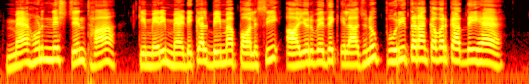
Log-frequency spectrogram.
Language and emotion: Punjabi, happy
